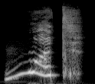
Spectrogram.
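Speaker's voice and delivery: real disbelief leaping way up; stunned what. Real, not acted. Listener hearing the guru's reply, shocked high squeak.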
